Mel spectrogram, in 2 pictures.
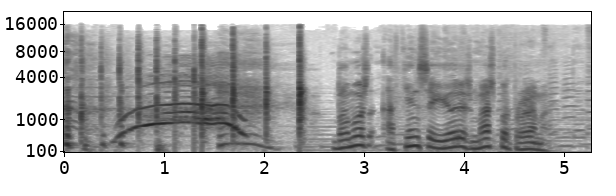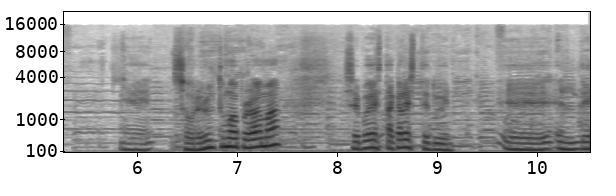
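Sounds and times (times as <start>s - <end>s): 
speech: 0.0s - 0.3s, 2.8s - 5.0s, 5.8s - 10.5s
scattered applause: 0.0s - 2.5s
rising-and-falling vocal whoop: 0.5s - 2.1s.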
